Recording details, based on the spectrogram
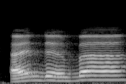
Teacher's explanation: sekali lagi kita jumpa qalqalah huruf dal di sini, berikan lantunan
